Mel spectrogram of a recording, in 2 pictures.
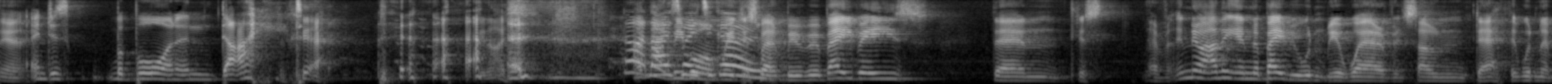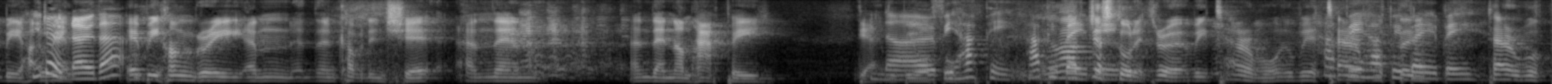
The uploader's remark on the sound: chats to a man in the audience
